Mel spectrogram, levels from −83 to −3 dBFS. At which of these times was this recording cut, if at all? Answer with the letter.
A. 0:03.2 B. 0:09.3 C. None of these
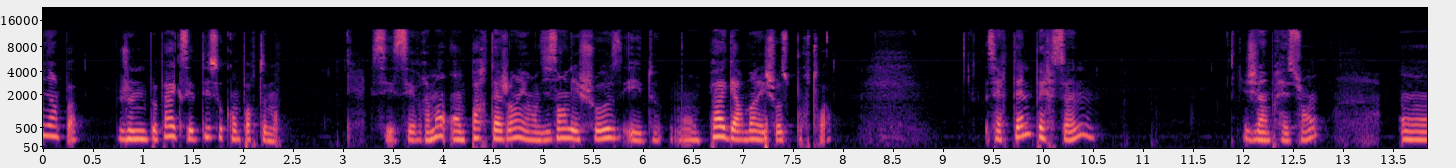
A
